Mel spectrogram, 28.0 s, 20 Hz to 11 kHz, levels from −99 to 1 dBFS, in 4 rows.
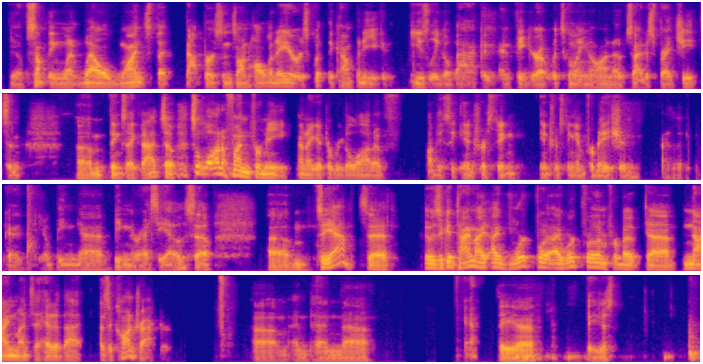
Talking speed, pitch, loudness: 220 wpm, 120 Hz, -20 LUFS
